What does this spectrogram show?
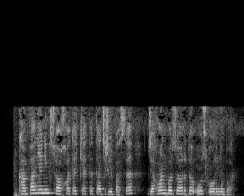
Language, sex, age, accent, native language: Uzbek, female, 18-24, Namangan, Uzbek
